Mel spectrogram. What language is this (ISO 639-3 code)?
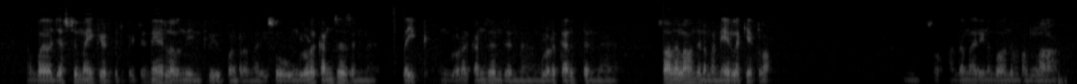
tam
